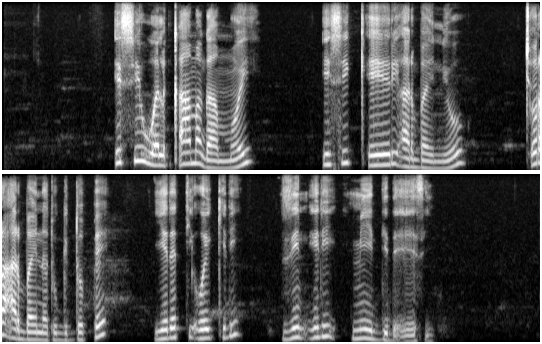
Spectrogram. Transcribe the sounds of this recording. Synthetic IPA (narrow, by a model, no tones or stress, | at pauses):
ʔɪsːɪwɔlkʼːaːmɐɡaːmːɔj | ɪsːɪkʼe̞ːɾɪɐɾbɐjnːɪjoː | t͡ʃʼɔɾɐʔɐɾbɐjnːɐt̪ʊɡɪd̪ːɔpːɛ | jɛd̪ɛt̪ːɪɔjkʼːɪd̪ɪ | zɪnʔɪd̪ɪ | miːd̪ːɪd̪ɛ̰ʔeːs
